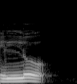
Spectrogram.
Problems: none marked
